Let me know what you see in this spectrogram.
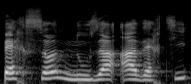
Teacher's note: he cuts the negation ne in personne nous a averti, because ne is the first thing that gets cut in fast everyday modern French.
